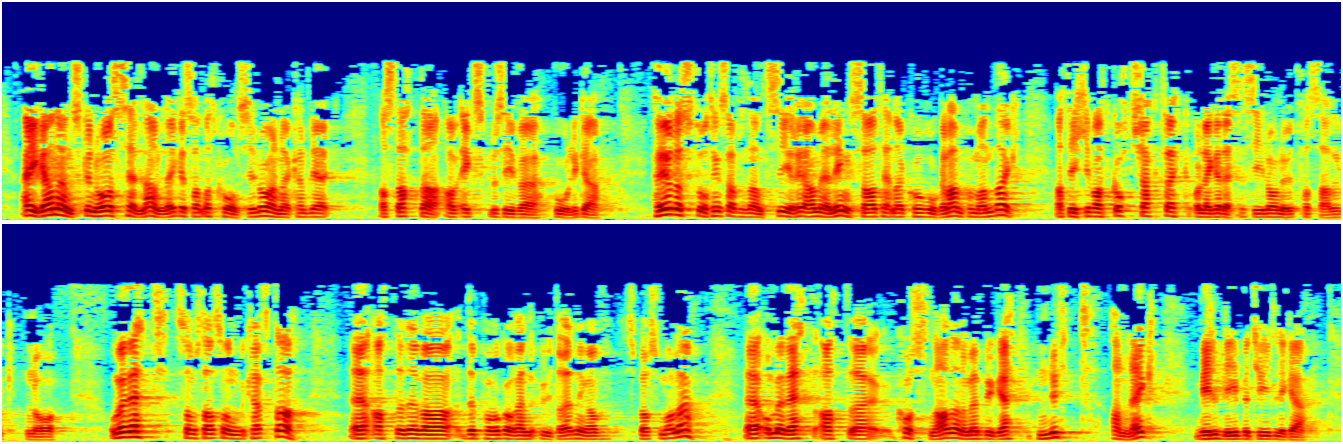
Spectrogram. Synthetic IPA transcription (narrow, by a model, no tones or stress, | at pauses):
æɪɡɑʁnəœnskənoːɔsɛlːəɑnlɛɡːəsɔnːɑt̪kʰuːʁnsiːlʊɑnəkʰɑnbliː | æ̰ʁst̪ɑt̪ːɑʔɑʋɛksklʉsiːʋəb̥uːlɪɡə | hœʏəʁəst̪uːʁt̪ɪŋsʁɛpʁəsn̩t̪ʰɑnt̪siːɾɪɑːmɛːlɪŋsɑːt̪ʰɪɛnæʁkʰoːʁuːɡɑlɑnpʰɔmɑnd̪ɑːɡ | ʔɑt̪̚d̪ɛɪçːəʋɑʁɛt̪̚ɡɔt̪ːɕɑkt̪ʰʁɛkːʰɔlɛɡːəd̪ɛsəsiːlʊɑnəʉːt̪fɔʁsɑlɡnoː | ɔmɛʋeːt̪sɔmst̪ɑːt̪sɔn̩bəkʰɾɛft̪əʁ | ʔɑt̪d̪ɛʋɑd̪ɛpʰoːɡoːɾɛɪnʉːt̪ɾeːd̪nɪŋɑʋspœʁsmoːlə | ʔɔmɛʋeːt̪ʰɑ̰t̪kʰɔst̪nɑd̪ənəmɛɔbʏɡːəɛt̪nʏt̪ː | ɑnlɛɡ | ʋɪlbliːbət̪ʰyːd̪əlɪɡə̰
